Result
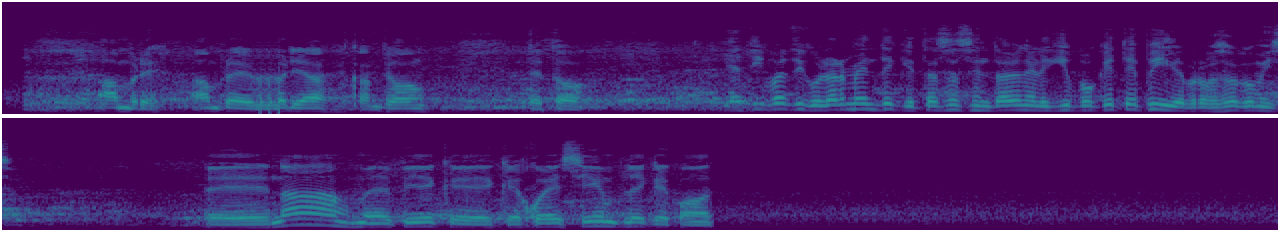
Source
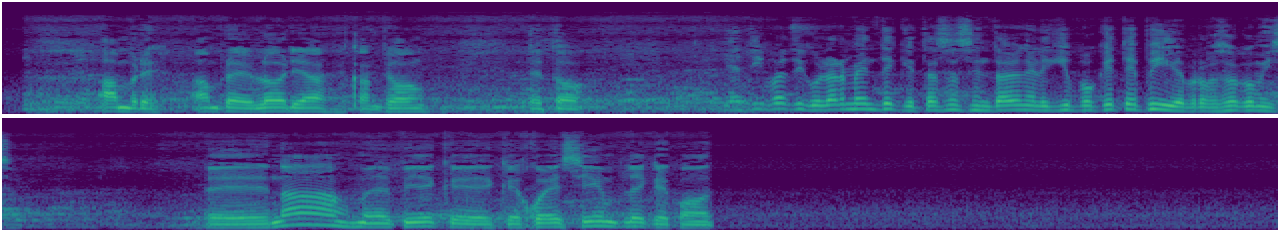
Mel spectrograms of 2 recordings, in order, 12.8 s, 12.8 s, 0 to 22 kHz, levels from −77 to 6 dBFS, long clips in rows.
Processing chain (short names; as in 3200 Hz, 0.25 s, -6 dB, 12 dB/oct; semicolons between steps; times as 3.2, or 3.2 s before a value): limiter -17 dBFS, peak gain reduction 8 dB; three-band isolator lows -23 dB, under 290 Hz, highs -18 dB, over 6200 Hz; stuck buffer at 1.24/10.63, samples 2048, times 2; gain -8 dB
